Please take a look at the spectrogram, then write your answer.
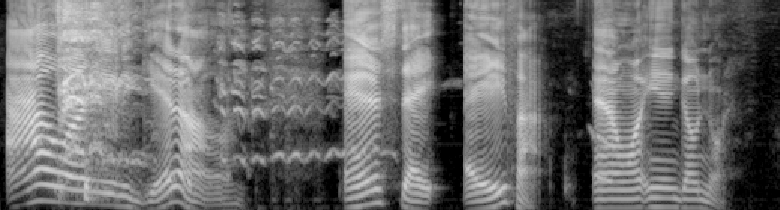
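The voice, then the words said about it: Imitates another person's voice. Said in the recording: “best Anna Nicole Smith impression”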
